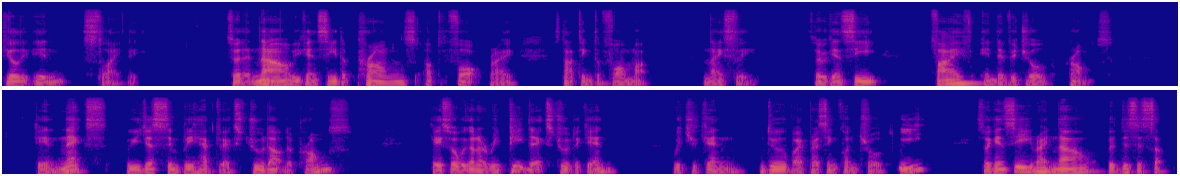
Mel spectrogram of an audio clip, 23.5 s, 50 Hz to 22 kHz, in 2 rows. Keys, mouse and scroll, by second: 1.4 click, 1.9 alt+click, 2.7 alt+click, 3.7 alt+middle click, 4.6 alt+click, 5.9 click, 6.7 alt+click, 11.2 alt+middle click, 11.7 alt+click, 21.9 ctrl+e.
